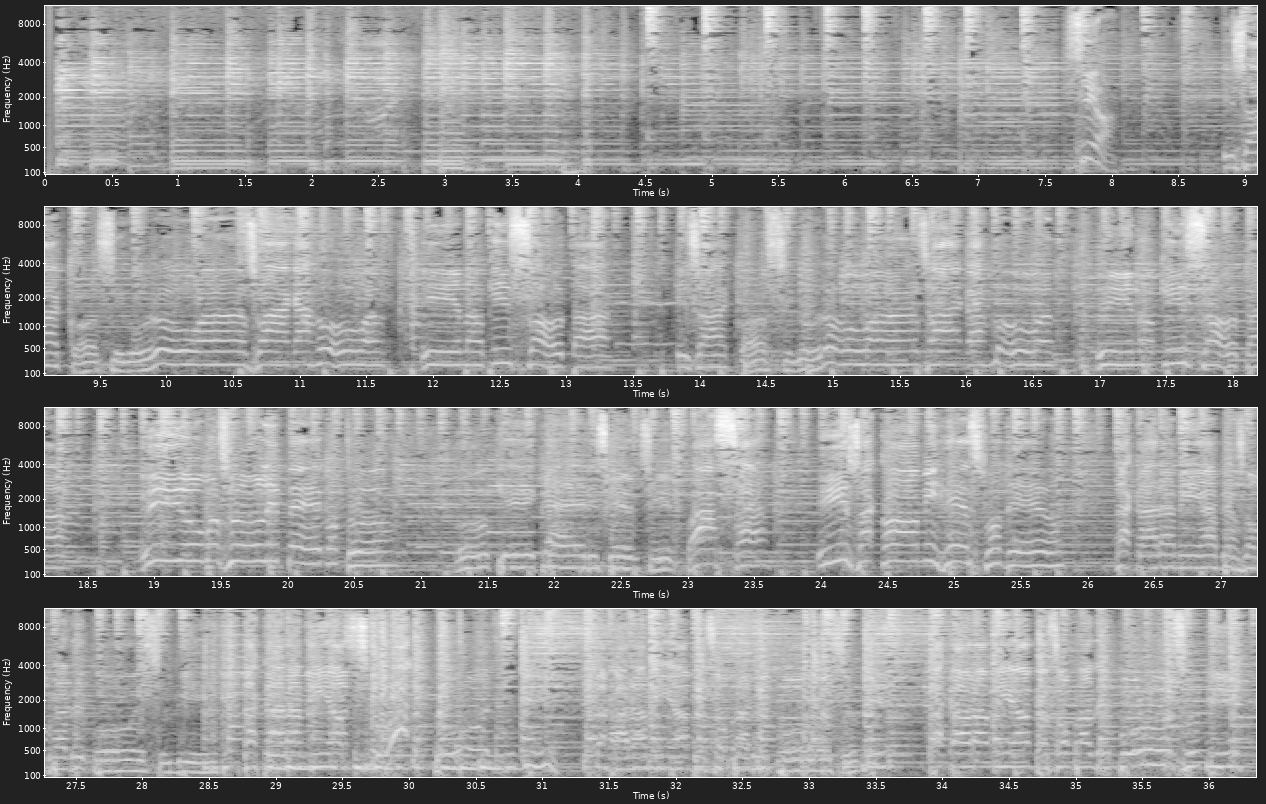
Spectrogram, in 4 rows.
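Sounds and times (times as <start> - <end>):
live worship music: 0.0 - 36.3.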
